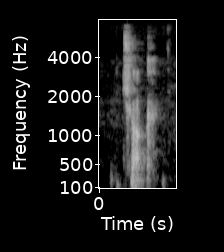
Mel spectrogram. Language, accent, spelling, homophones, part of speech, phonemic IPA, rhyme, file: English, Southern England, choc, chock, noun, /t͡ʃɒk/, -ɒk, LL-Q1860 (eng)-choc.wav
- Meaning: Clipping of chocolate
